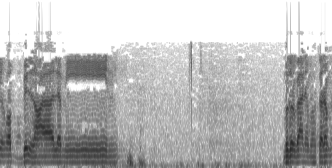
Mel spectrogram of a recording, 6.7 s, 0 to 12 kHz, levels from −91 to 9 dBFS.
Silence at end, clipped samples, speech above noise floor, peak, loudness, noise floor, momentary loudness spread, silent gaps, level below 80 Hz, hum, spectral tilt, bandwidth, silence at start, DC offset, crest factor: 0 s; under 0.1%; 27 dB; 0 dBFS; -13 LUFS; -40 dBFS; 18 LU; none; -38 dBFS; none; -8 dB/octave; 6.2 kHz; 0 s; under 0.1%; 16 dB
